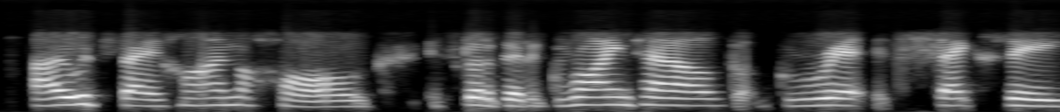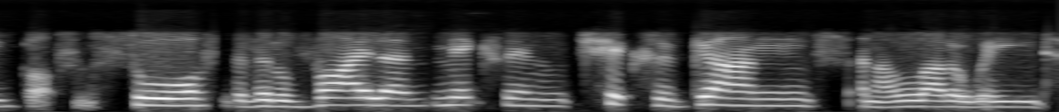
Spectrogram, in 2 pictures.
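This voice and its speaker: This woman has a medium pitch and a British accent, speaking at a fairly slow pace with fairly even intonation. Her loudness swings widely. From Britain. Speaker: actress. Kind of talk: casual interview. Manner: hesitant, lots of fillers.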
